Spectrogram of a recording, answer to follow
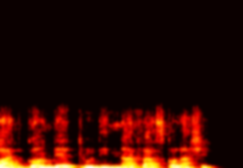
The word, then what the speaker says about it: NAWA: gone there through the NAVA scholarship, what we call NAWA, NAVA, Now, NAWA, yeah, but it's how, NAVA, how do you spell it? NAWA, NAWA WA.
